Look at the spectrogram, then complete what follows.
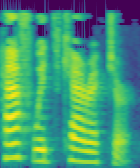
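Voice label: "half width character", English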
